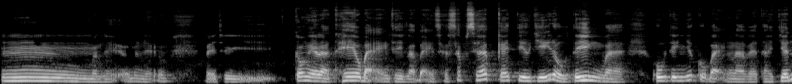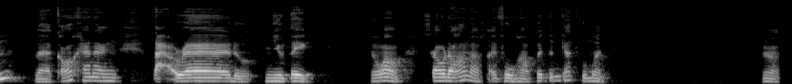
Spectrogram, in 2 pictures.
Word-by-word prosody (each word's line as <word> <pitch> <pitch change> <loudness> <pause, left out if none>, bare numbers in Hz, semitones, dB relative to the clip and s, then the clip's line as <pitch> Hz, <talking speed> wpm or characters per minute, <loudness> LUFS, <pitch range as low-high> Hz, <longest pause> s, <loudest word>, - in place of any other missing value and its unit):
Ừm, 160 -4 +3
mình 125 0 -5
hiểu, 125 - -9
mình 140 -2 -7
hiểu. 135 +4 -9 0.4
Vậy - - -4
thì 135 - -2 0.6
có 180 - +3
nghĩa 170 -3 +5
là 150 - +4
theo 180 +1 +4
bạn 150 - 0
thì 135 -3 -3
là 125 - -4
bạn - - -5
sẽ - - -9
sắp 200 - -5
xếp 210 +4 +4
cái 180 +1 +1
tiêu 170 -2 +5
chí 165 +1 +5
đầu 145 -3 +4
tiên 180 -1 +7
và 125 -3 -3 0.3
ưu 170 - +4
tiên 170 0 +3
nhất 200 +1 -1
của - - -1
bạn 130 - -3
là 125 - -2
về 120 -1 -6
tài 125 0 -8
chính, 275 - +1
là 130 -2 -4
có 205 - -3
khả 180 -5 -5
năng 165 -2 -3 0.3
tạo - - 0
ra 155 0 +5
được 130 -3 -6
nhiều 145 -1 -2
tiền, 150 -1 +3 0.6
đúng 150 +2 -3
hông? 160 -5 +1 0.2
Sau 165 0 0
đó 160 +4 +1
là 150 -8 -5
phải 145 - -8
phù 145 0 -2
hợp 130 -2 -7
với 155 - -3
tính 175 +2 -6
cách 200 +2 -7
của 150 - -6
mình. 145 -4 -5 1.6
Rồi, 135 -3 -8
155 Hz, 210 wpm, -21 LUFS, 140-170 Hz, 1.6 s, tiên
